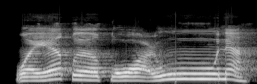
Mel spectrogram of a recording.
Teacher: ويقطع نفخم الطاء فهو أقوى الحروف. ويقطعون واو ساكنة ما قبلها مضموم فهو من الطبيعي حركتين، نرقق الواو والنون.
